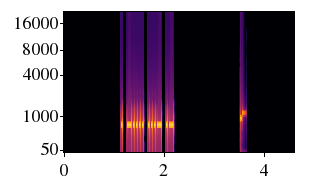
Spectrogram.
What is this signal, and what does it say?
Morse code, heard as a keyed tone, about 40 wpm, 700 Hz. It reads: E6VA
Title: All Cut Numbers - 4-Digit 40wpm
